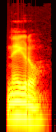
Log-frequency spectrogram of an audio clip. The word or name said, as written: Negro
